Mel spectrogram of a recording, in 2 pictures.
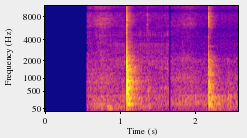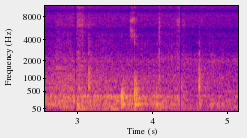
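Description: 3D-printed plastic case parts being set down on a work mat by hand: a sharp clack about a second in, another about a second later, then several lighter taps.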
